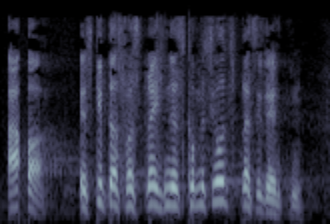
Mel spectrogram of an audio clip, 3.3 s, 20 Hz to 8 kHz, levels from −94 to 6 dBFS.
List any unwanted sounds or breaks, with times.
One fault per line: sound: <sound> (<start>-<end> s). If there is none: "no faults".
sound: dropout (0.2-0.3 s)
